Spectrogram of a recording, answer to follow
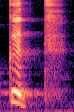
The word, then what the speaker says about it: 끝: But before other consonants, we do not pronounce the last consonant. Okay, so 웃다, 웃다, and then the end. 끝, 끝. So we don't go 끝, 끝. You put your tongue where to sound is pronounced, but stop there and not release it.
